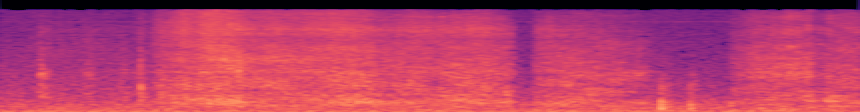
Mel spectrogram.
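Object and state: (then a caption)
Painted canvas panel. Long nails scratch and tap the textured painted surface of a sugar-skull painting on a stretched canvas with a painted red frame edge. A continuous bright, dry scratching rasp swells and fades, broken near the end by a couple of sharp, quick taps.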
